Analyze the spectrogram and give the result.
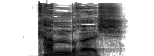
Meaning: Cambrian
- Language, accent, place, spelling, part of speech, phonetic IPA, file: German, Germany, Berlin, kambrisch, adjective, [ˈkambʁɪʃ], De-kambrisch.ogg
